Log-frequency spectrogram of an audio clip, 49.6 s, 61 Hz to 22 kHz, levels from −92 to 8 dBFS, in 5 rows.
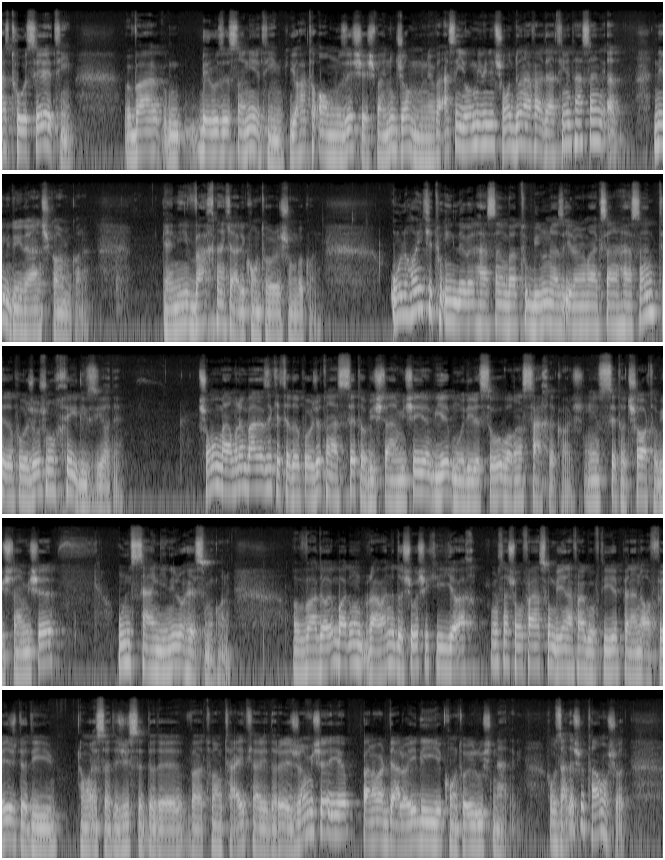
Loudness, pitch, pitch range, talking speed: -25 LUFS, 110 Hz, 100-130 Hz, 150 wpm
